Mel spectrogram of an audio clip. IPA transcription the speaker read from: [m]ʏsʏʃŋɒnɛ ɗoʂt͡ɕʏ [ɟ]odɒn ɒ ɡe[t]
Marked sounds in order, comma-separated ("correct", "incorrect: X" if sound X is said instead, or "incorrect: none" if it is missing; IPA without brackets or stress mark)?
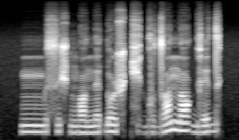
incorrect: mː, incorrect: ɡ, incorrect: d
